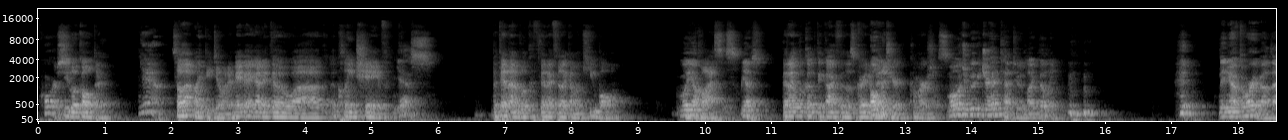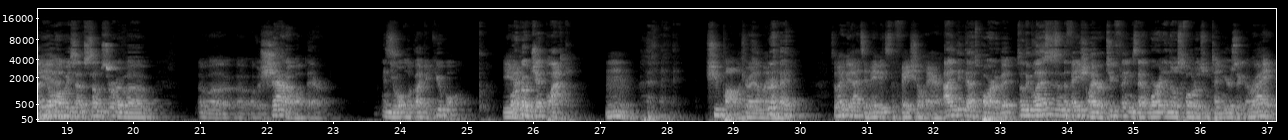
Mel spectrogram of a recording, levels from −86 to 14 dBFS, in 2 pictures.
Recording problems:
off-mic speech; far
room echo; noticeable; dies away in 0.4 s

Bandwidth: 14.5 kHz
